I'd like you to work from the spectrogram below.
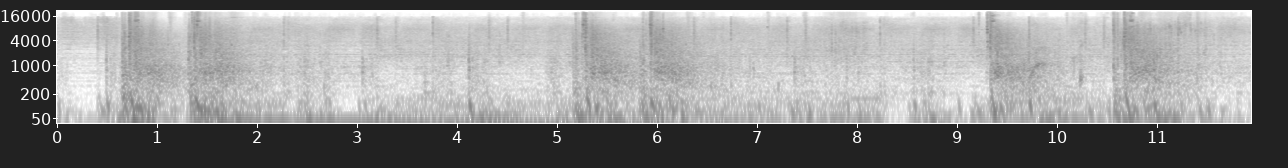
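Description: Bursts of gunfire from a survivor shooting through walls at a brute in Project Zomboid, arriving in several loud, spaced volleys of rapid shots with quieter gaps between them.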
